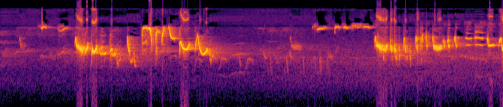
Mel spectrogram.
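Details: European robin in the wild singing two energetic phrases of sharp, high, rapidly changing notes and thin whistles, the second denser and more trilled, with a softer pause between.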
